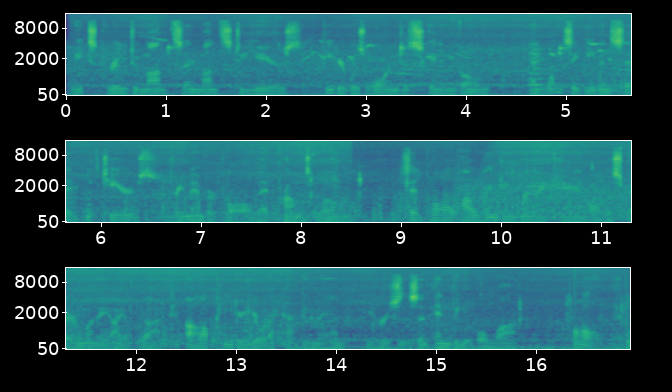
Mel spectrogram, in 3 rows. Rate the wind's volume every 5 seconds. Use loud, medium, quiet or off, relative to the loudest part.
off, loud, loud, loud.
